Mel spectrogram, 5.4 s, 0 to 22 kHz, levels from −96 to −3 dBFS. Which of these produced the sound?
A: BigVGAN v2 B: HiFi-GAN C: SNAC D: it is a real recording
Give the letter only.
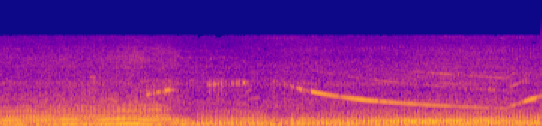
D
